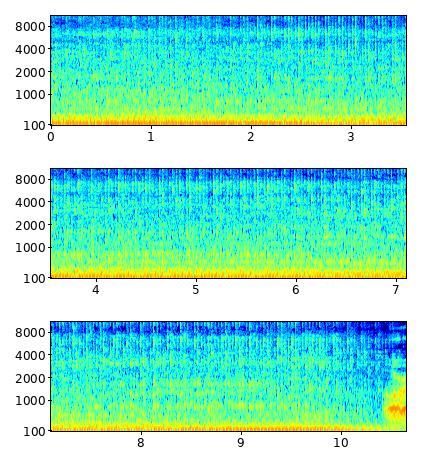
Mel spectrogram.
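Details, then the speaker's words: Farmall M tractor with flathead engine swap, started after battery mount and cables were fitted: even, steady idle with a firm low rumble and no misses or knocks; runs good, normal idle. "right she runs good so we're going to move on to the coil Mount"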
